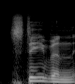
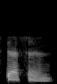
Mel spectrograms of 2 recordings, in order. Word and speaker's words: Stephen: Stephen is in Spanish Town. Stephen, welcome into the show. It's Stefan. Oh, sorry. It's spelled the same.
